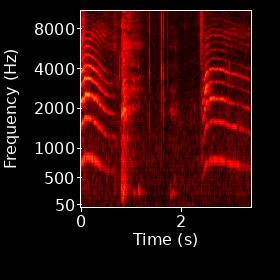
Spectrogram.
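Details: House cat Luna, described as talkative, mews during claw trimming at home: a falling meow opens, then clicks and brief rustles, then a second drawn-out meow that slowly descends.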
